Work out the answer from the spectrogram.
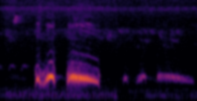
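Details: Spotted dove decoy calling for wild doves, one loud two-part coo, a wavering short note then a long falling coo, followed by softer, fainter coo notes trailing off, over a low hum.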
